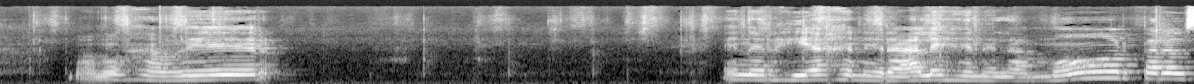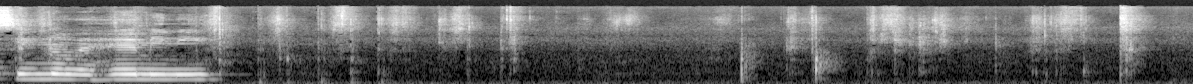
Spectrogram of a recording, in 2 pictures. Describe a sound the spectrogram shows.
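Cards shuffle with soft, quick shuffling sounds.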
